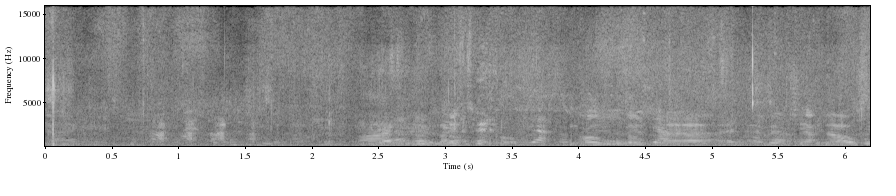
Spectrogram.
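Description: Adults chat casually nearby outdoors.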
